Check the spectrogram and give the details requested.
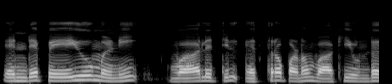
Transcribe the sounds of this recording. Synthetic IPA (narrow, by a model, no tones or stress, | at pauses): e̞nde̞pe̞ːjuːmeɳi | ʋaːlɐtːile̞t̪rɐpɐɳɐmʋaːkːijuɳɖɨ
